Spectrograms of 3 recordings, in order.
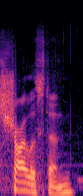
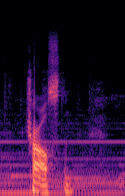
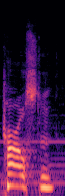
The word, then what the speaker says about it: Charleston: the second one I've heard people call it Charlston not it's not how it's spelled it's not how it's pronounced Charleston Charleston to uh to my foreign friends out there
